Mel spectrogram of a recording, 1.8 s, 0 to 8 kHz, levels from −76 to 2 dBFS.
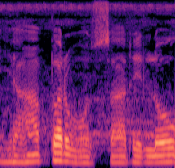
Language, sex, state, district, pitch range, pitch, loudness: Hindi, male, Chhattisgarh, Bilaspur, 110-125 Hz, 115 Hz, -19 LUFS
